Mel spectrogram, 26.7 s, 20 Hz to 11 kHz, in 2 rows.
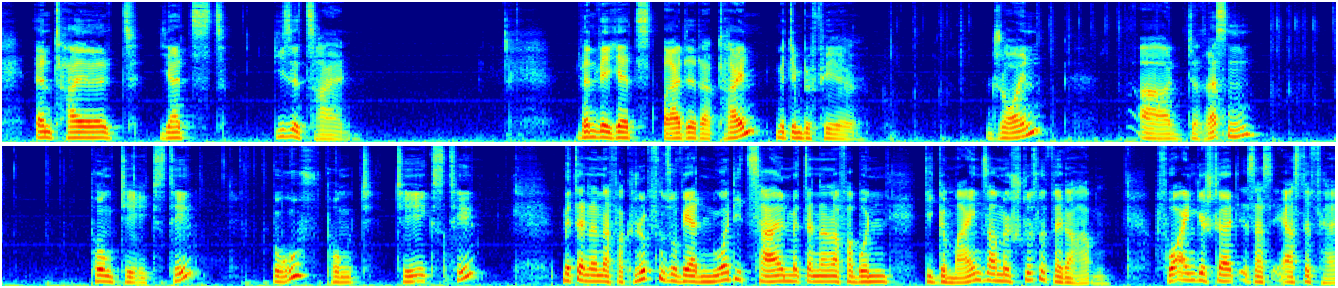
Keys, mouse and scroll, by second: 1.7-3.0 drag, 5.0 click, 8.7-17.5 typing, 19.0 Return.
